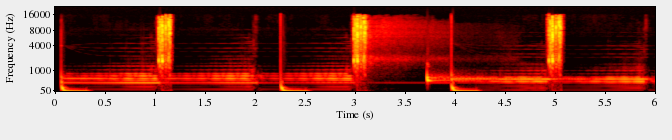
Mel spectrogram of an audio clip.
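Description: Instrumental intro of a pop song: sustained keyboard chords over a deep kick drum and a sharp clap about every two seconds. About three seconds in, the music briefly drops out, then the chords come back in.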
